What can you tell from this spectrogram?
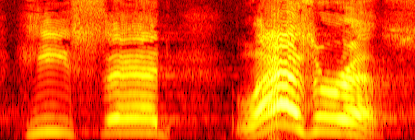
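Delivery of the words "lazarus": booming, very loud calling. Retelling a bible story, calling to a dead man in his tomb, retelling a loud call. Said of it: "the Bible says in a loud voice".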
